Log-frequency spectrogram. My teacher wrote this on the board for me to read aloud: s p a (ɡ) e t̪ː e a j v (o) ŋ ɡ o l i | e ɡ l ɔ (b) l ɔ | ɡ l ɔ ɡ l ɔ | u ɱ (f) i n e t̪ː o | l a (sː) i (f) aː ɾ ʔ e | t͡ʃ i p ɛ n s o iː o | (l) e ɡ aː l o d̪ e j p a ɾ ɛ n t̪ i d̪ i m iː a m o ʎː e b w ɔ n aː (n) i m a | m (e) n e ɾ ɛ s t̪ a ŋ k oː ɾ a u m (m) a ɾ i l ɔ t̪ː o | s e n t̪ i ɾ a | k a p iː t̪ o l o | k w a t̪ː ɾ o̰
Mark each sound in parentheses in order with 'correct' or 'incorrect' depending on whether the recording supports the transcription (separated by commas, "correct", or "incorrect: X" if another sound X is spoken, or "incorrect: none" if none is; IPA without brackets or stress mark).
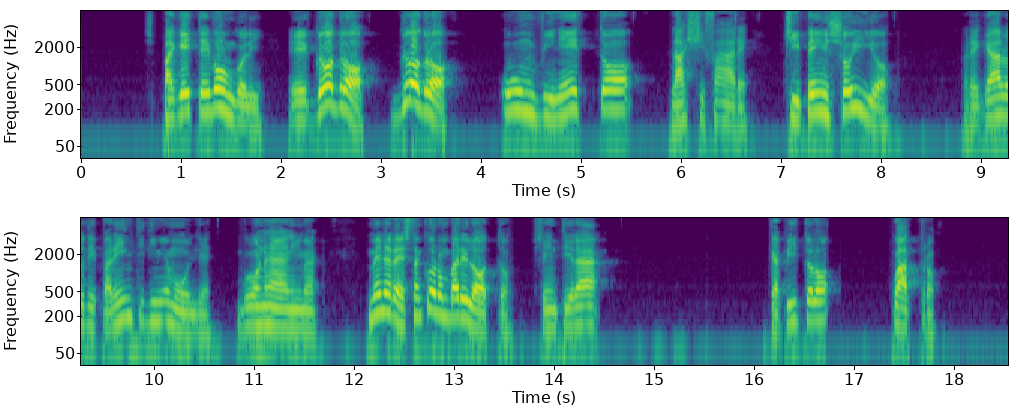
correct, correct, incorrect: ɡ, incorrect: v, incorrect: ʃː, correct, incorrect: r, correct, correct, incorrect: b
